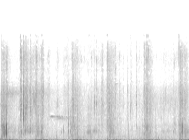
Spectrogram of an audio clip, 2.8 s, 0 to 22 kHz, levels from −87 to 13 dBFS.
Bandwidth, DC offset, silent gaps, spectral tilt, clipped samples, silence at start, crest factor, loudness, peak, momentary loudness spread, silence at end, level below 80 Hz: 17 kHz; under 0.1%; none; -1.5 dB/octave; under 0.1%; 0 s; 32 dB; -46 LUFS; -12 dBFS; 10 LU; 0 s; -48 dBFS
